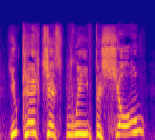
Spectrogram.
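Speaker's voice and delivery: mock very high shrieking scream, stretched out. Retelling being screamed at for leaving early: imitating someone screaming. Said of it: "he is screaming at me, going".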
